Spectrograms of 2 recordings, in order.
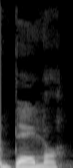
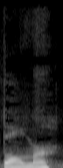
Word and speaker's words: Baltimore: I used to have an aunt that lived in Baltimore. I'm sorry, Balmer. I believe is how they pronounce it, Balmer.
